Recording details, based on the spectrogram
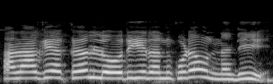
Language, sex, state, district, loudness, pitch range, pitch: Telugu, female, Andhra Pradesh, Annamaya, -12 LUFS, 275-305 Hz, 290 Hz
